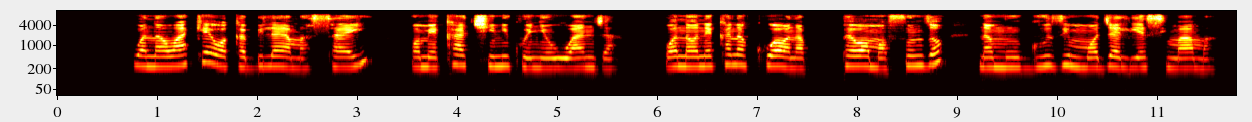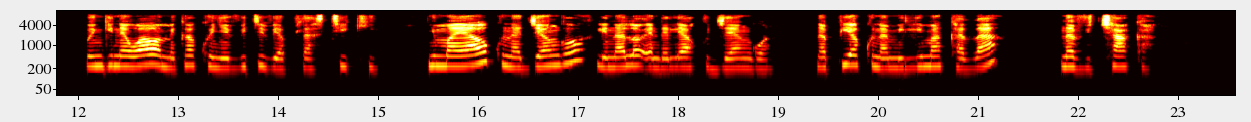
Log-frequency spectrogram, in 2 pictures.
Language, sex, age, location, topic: Swahili, female, 18-24, Kisii, health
